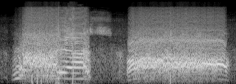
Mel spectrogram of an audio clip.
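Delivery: loud, high roar of pleasure; whooping, breath-heavy release of joy; exultant shout. Real, not acted. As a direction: yell with delight into the wind. Whooping while riding in sea breeze.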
